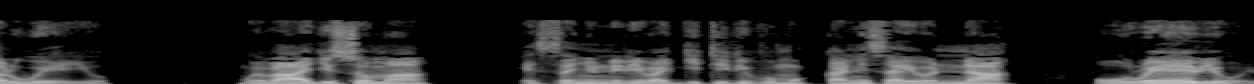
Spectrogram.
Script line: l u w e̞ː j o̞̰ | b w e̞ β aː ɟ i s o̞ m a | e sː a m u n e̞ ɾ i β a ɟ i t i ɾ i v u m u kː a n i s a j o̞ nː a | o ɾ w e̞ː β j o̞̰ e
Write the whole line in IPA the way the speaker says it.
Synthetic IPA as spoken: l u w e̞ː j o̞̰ | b w e̞ β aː ɟ i s o̞ m a | e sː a ɲ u n e̞ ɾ i β a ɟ i t i ɾ i v u m u kː a n i s a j o̞ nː a | o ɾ w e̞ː β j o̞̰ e

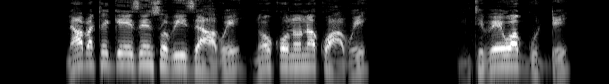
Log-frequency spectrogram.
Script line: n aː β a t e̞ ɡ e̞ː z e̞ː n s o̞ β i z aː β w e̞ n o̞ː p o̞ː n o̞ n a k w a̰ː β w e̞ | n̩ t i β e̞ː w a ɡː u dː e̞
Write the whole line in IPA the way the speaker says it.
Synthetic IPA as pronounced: n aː β a t e̞ ɡ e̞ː z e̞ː n s o̞ β i z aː β w e̞ n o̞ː k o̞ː n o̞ n a k w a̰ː β w e̞ | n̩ t i β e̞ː w a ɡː u dː e̞

